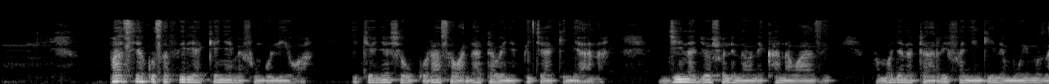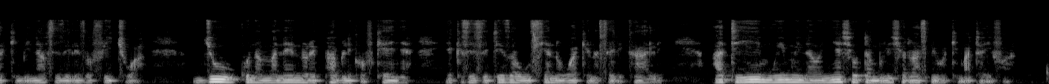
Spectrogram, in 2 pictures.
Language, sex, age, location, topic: Swahili, male, 18-24, Kisumu, government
